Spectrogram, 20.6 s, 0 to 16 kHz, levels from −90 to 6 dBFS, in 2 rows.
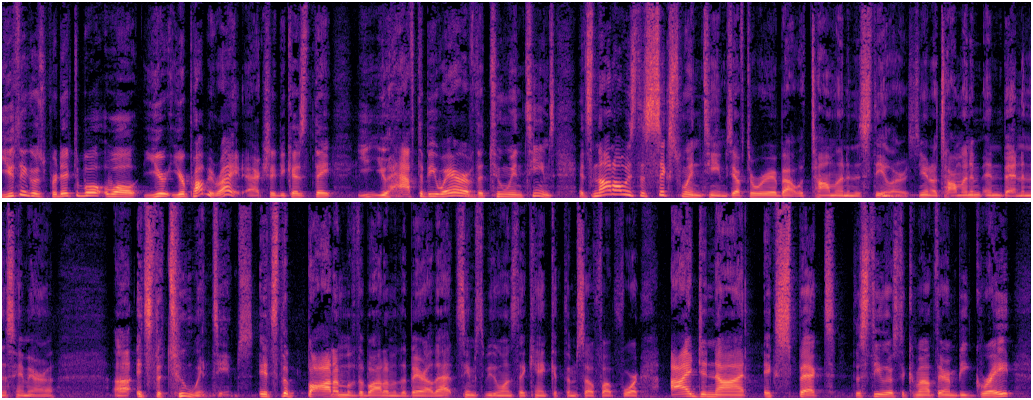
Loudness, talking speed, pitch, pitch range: -22 LUFS, 255 wpm, 145 Hz, 130-185 Hz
